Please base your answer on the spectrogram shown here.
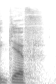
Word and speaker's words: GIF: some people say gif some people say jif i say gif it's a hard g folks come with me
